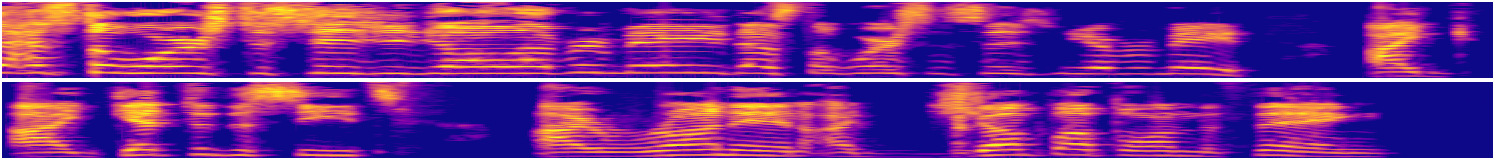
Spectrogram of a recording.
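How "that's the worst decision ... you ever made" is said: very high, all-out full-lung scream. Recalling running alone through the concourse after the coin flip: retelling a scream. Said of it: "I'm screaming at the top of my lungs".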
